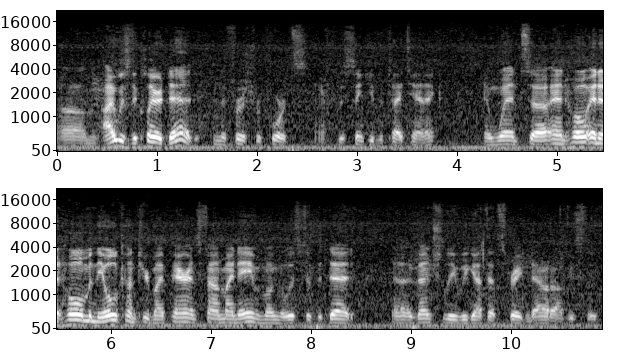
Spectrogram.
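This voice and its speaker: A middle-aged man giving a first-person historical portrayal outdoors, telling his story with frequent pauses and fillers. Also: on the low side, a little mellow, a little hiss or hum, natural voice, poor audio. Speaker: historical portrayer at a cemetery event. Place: outdoors in a cemetery. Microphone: far camera.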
